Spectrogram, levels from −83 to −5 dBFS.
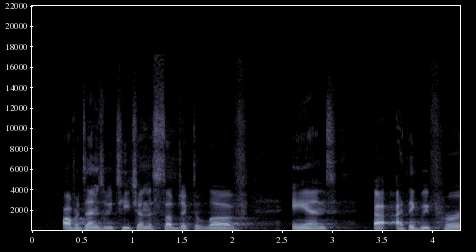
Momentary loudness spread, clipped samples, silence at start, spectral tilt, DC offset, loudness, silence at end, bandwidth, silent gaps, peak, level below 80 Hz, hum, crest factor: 8 LU; under 0.1%; 0.3 s; -5 dB/octave; under 0.1%; -37 LUFS; 0 s; 17.5 kHz; none; -16 dBFS; -80 dBFS; none; 22 dB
